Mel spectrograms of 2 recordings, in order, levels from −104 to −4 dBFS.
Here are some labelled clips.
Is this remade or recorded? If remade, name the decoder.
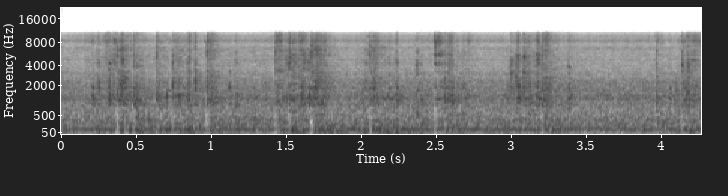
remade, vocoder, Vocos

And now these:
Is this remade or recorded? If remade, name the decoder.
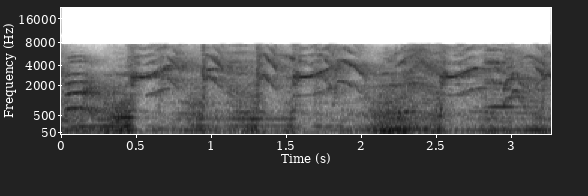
recorded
